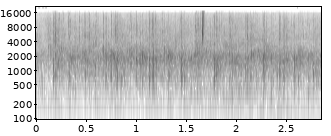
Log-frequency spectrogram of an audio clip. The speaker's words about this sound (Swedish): En stor applåd,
